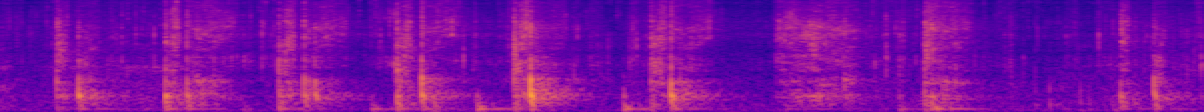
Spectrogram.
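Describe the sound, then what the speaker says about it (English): Jalapeño ball mixture stirred in a bowl makes a rhythmic series of scraping, clinking strokes, about a dozen in quick succession, close and clear with no talk. "Give them all a good mix up."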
